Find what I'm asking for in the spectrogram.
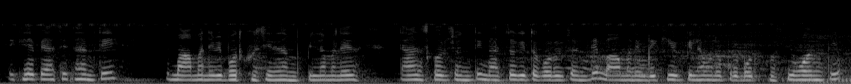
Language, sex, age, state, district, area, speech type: Odia, female, 18-30, Odisha, Koraput, urban, spontaneous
